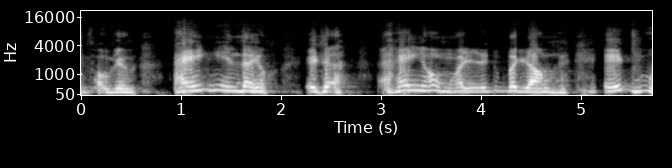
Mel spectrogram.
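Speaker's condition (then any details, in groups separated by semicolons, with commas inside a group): Cerebral palsy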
